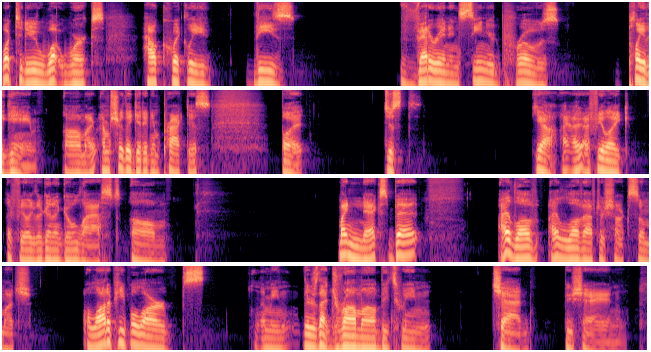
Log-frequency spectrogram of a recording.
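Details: Aphasia in an adult male who reports difficulty articulating what he means and getting words out, sometimes substituting other words then trying to get back, describing his speech as scattered.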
